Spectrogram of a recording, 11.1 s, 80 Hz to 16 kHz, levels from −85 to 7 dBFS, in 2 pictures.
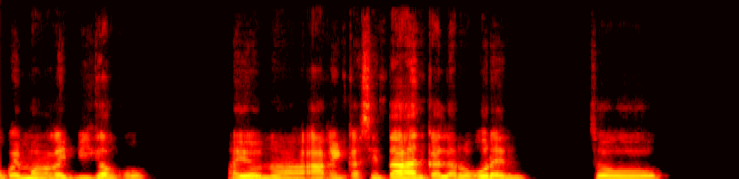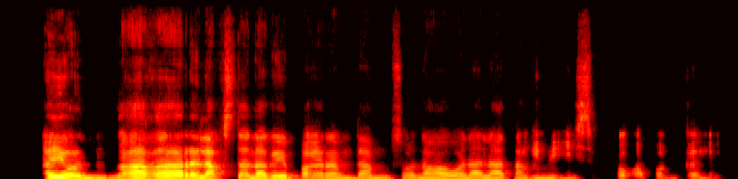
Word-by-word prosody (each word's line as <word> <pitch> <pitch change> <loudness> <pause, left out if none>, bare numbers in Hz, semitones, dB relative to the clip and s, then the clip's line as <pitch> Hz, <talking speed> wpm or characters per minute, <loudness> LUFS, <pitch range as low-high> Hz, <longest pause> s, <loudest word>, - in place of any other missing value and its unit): pa 150 +2 -3
yung 145 - -1
mga 135 - -4
kaibigan 160 +5 -3
ko 140 0 -10 0.6
ayun, 150 -3 +1
ang 125 -1 -3 0.2
aking 130 -1 -4
kasintahan 165 +5 +3
kalaro 140 -2 -2
ko 210 - +2
rin. 170 -2 -2 0.4
So, 160 - -4 1.3
ayun, 165 -8 +4
nakaka-relax 190 -2 +4
talaga 145 -4 -1
yung 145 0 0
pakiramdam. 130 -2 -6
So, 125 0 -13
nawawala 120 0 -5
lahat 125 0 -5
ng 125 - -11
iniisip 120 -3 -13
ko - - -12
kapag - - -18
ganun. - - -17
145 Hz, 140 wpm, -23 LUFS, 130-170 Hz, 1.3 s, ayun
